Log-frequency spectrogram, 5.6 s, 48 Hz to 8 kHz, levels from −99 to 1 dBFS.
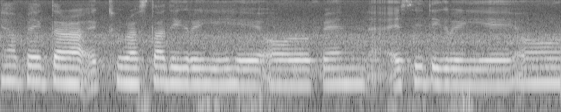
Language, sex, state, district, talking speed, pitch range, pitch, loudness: Hindi, female, Arunachal Pradesh, Papum Pare, 140 wpm, 170-185 Hz, 180 Hz, -16 LUFS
